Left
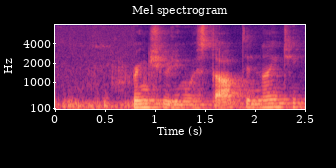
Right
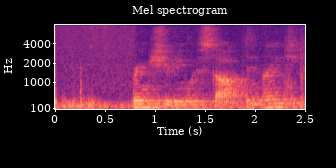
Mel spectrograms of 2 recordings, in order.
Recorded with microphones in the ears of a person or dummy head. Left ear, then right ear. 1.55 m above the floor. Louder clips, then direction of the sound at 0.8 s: Left 1 dB; 75° left (ahead or behind).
